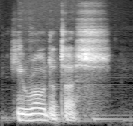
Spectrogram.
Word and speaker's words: Herodotus: Herodotus.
